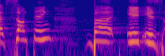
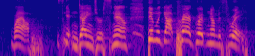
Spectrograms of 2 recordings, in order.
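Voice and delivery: usual speaking voice

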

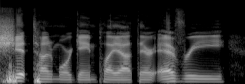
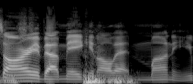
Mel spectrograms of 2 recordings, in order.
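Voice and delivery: mock-sarcastic, apologetic tone. Mocking the guy on stage apologizing about Battlefront, in a mock-sarcastic apology. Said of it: "very sarcastically, apologizing".

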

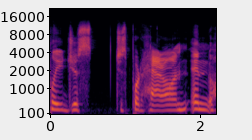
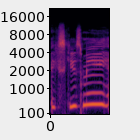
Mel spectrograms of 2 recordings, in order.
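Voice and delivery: very high-pitched, squeaky, uneasy and polite; 10 semitones higher than usual. Retelling asking a stranger to repeat himself: imitating own high-pitched voice. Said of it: "voice got real high-pitched 'cause I was uncomfortable".

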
